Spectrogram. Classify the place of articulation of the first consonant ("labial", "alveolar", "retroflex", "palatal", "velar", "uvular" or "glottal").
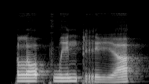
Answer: alveolar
